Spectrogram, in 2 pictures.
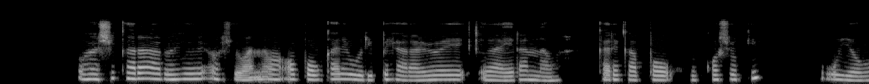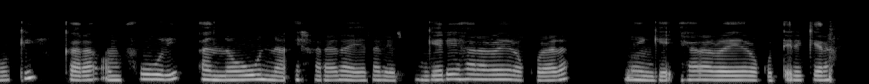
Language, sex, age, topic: Oshiwambo, female, 36-49, finance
